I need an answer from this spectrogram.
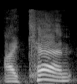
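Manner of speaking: "can" with a clear, open A; stressed "can", not a schwa; full-vowel can. Shown as a demonstration. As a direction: say "can" unreduced, vowel fully sounded. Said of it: "people are not gonna say that".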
